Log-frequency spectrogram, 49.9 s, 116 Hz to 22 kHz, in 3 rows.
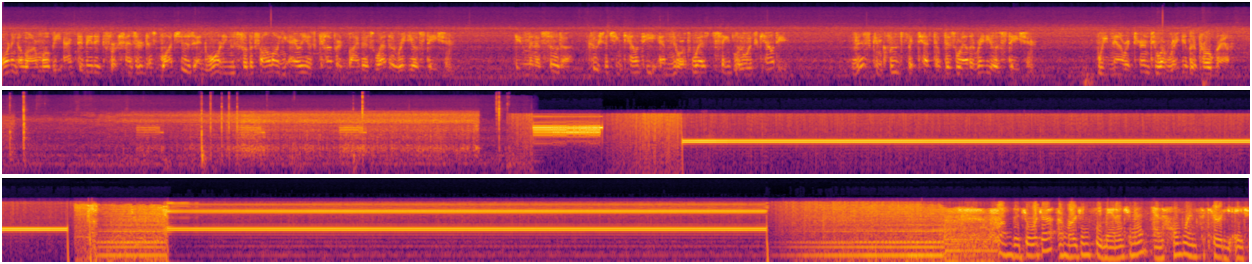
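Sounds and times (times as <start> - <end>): faint radio audio: 0.0 - 6.2, 6.8 - 23.7, 43.7 - 49.9.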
